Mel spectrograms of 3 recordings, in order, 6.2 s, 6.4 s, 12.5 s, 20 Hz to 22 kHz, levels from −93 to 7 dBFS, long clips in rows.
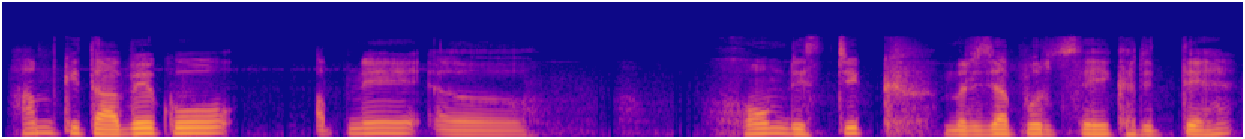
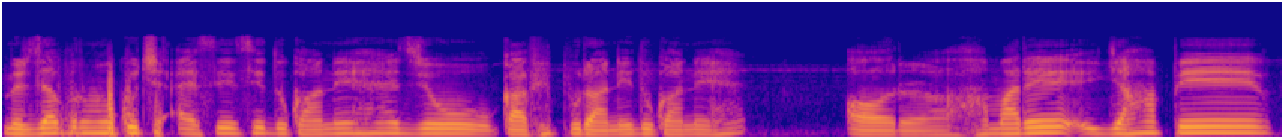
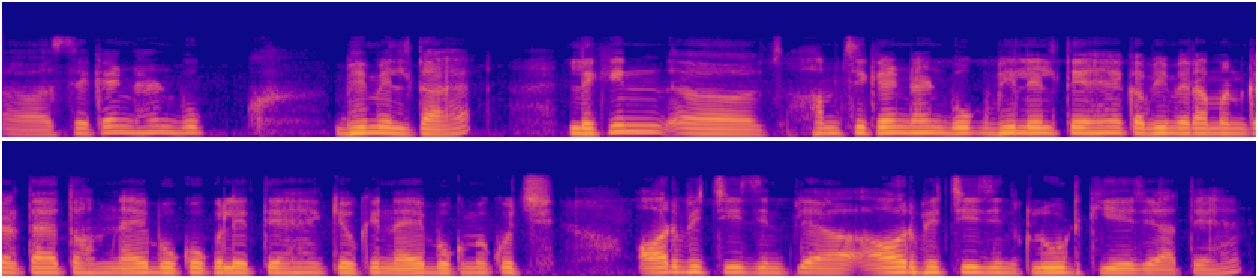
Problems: background sounds at intervals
